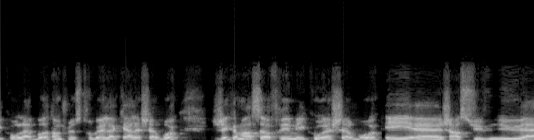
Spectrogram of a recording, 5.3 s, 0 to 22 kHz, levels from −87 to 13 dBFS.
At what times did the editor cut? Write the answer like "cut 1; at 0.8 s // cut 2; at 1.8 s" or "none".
cut 1; at 3.8 s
